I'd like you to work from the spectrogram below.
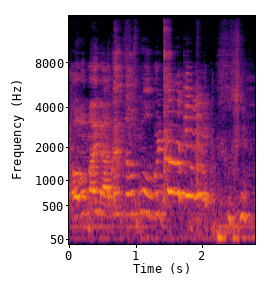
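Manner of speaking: rising high and giddy into a laugh; thrilled squeal. Retold or imitated. New parent thrilled that her baby might sign back, giddy squeal. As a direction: gush like a new parent hearing a first word.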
